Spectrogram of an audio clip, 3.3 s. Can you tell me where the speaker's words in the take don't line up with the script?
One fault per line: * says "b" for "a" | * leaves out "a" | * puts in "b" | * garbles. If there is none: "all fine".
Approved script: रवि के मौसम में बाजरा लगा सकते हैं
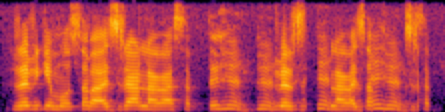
* leaves out "में"
* garbles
